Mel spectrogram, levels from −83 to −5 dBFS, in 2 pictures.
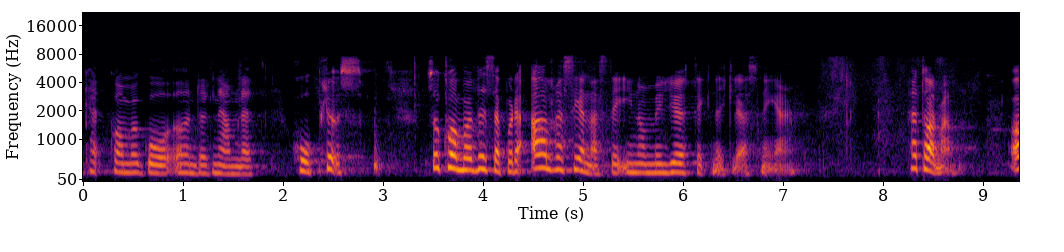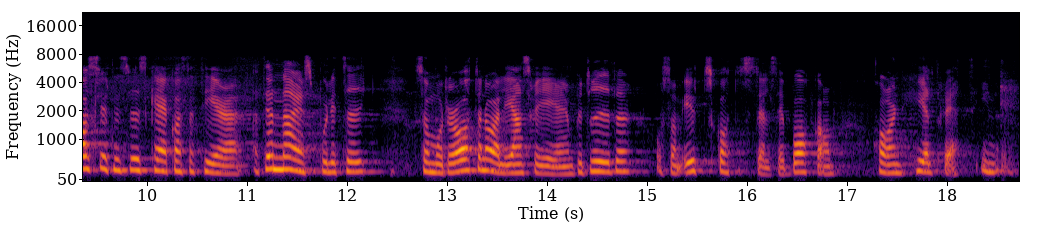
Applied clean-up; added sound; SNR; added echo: none; none; none; none.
